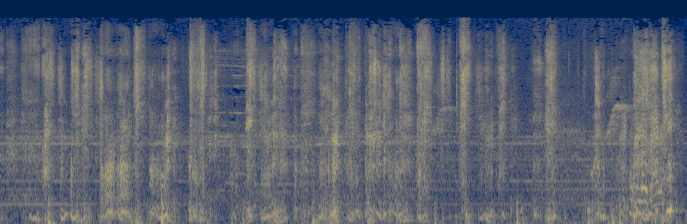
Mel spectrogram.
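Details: Griffon Bruxellois at play, giving continuous small growls, snorts and whimpering grunts in rapid, irregular bursts, mixed with loud rustling and scuffling noises throughout.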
